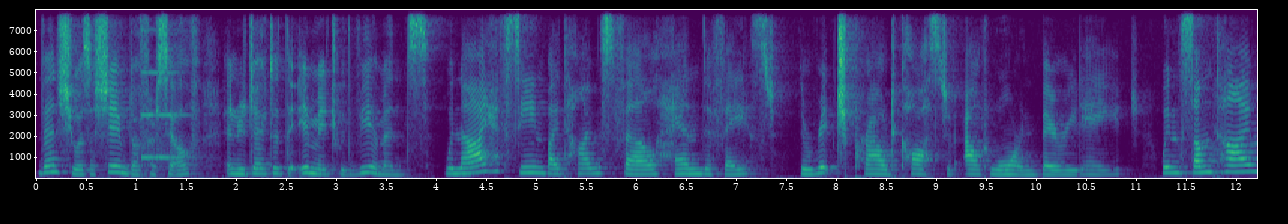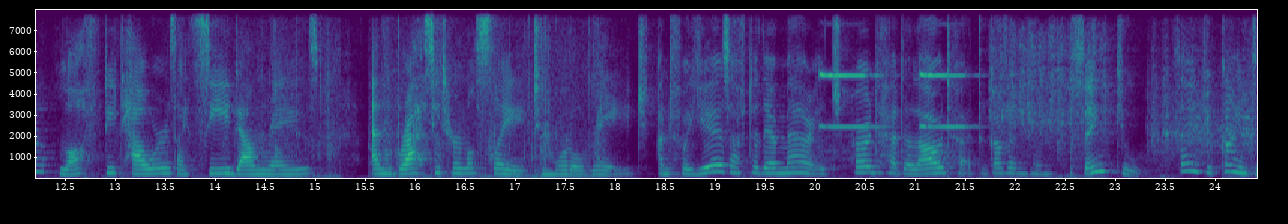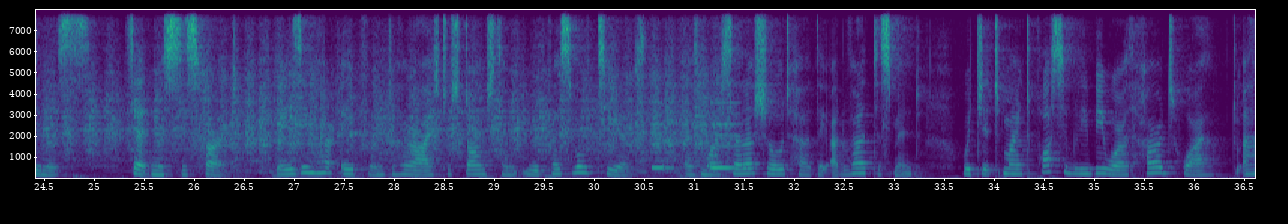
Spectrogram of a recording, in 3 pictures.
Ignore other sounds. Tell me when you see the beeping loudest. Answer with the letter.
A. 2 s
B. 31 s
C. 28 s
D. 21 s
B.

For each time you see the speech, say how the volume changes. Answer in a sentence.
You can hear the speech from 0.0 to 36.5 s, getting quieter.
